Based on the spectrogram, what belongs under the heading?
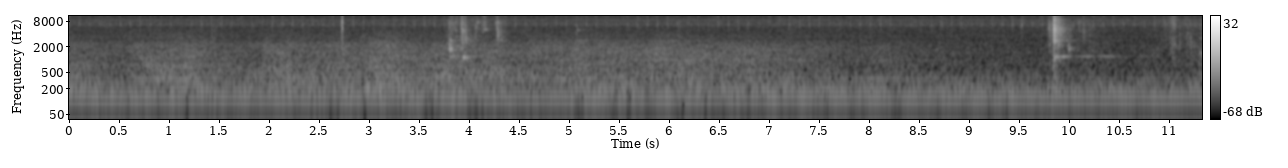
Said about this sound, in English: The splashing you hear is Gonzo splashing his water bowl. I'm not certain why. He's just swiping at it. Like he sees something in there.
